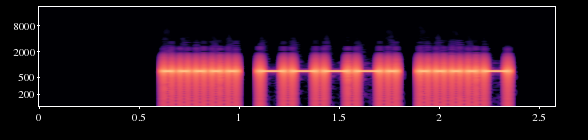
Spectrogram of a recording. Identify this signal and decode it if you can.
Morse code, heard as a keyed tone, about 30 wpm, 700 Hz. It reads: 594
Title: Numbers - 3-Digit 30wpm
